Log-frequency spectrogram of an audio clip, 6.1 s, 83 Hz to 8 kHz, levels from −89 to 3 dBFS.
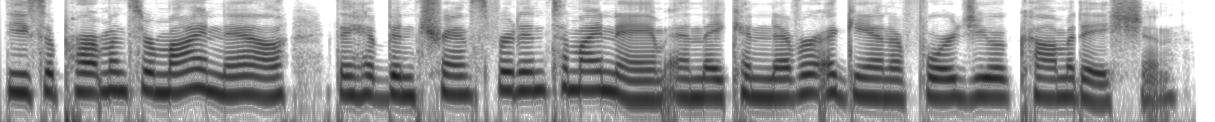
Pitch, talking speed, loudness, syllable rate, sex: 230 Hz, 195 wpm, -16 LUFS, 6.0 syllables/s, female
